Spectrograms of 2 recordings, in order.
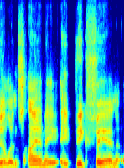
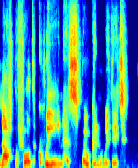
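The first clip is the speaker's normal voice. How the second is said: little chittering spider creature voice; 4 semitones higher than usual. A storyteller voices one of the spiders answering another, chittery spider voice. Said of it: "their little chittery spider voices".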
